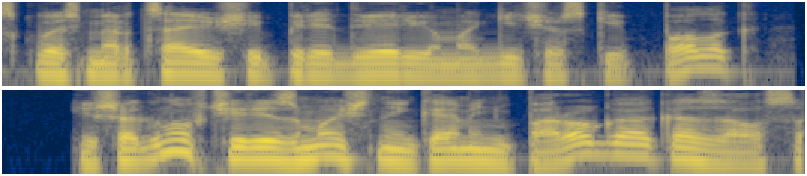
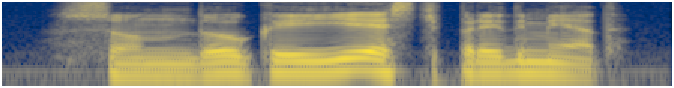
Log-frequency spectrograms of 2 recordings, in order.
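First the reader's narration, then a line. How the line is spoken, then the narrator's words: Irritated mutter. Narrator (Russian): Несколько раздраженно буркнул архимаг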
